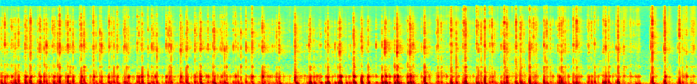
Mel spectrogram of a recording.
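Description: Fingertips tap rapidly on the sides and top of a grey cylindrical speaker with a fabric mesh over a hard hollow body, held in front of the mic. The taps come as a dense, continuous patter of soft, short, low thuds with very little brightness, over a faint steady hum.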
